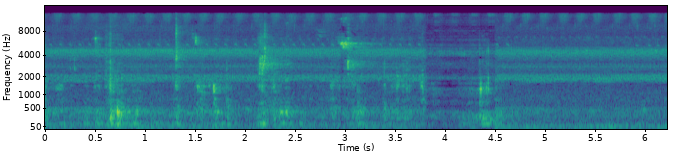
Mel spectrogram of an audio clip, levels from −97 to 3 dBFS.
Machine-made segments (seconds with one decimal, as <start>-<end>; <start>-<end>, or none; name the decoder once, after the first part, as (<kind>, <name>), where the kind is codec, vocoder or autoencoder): 3.8-4.5 (codec, SNAC)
